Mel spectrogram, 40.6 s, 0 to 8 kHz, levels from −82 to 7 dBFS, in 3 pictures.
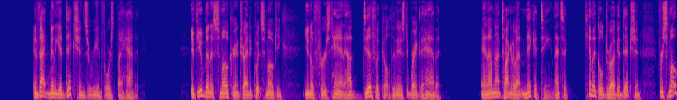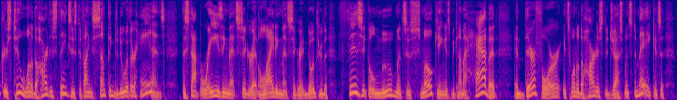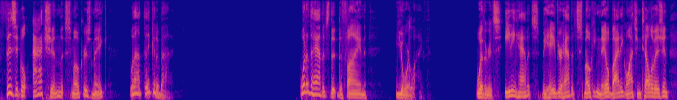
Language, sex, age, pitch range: English, male, 50-69, 85-125 Hz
